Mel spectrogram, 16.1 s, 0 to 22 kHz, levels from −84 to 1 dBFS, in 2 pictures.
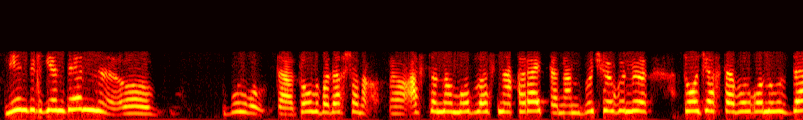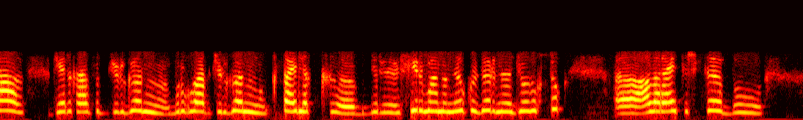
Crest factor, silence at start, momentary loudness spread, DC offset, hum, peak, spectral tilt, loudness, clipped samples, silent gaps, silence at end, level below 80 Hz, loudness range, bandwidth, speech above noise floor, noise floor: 18 dB; 0.05 s; 11 LU; under 0.1%; none; -4 dBFS; -9.5 dB/octave; -22 LUFS; under 0.1%; none; 0.45 s; -64 dBFS; 3 LU; 3.9 kHz; 43 dB; -65 dBFS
